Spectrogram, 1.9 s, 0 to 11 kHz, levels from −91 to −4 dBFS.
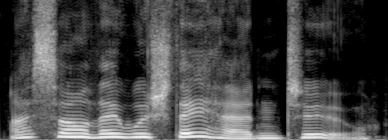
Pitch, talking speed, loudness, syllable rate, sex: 230 Hz, 215 wpm, -15 LUFS, 3.9 syllables/s, female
